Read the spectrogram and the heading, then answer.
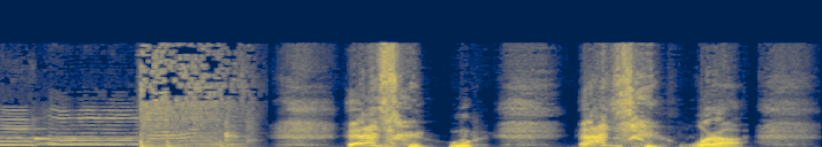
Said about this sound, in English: What a horrible time to sneeze. Like right in the intro, like I didn't have to sneeze at all. And then as soon as the intro happened, I just had like a flurry of sneezes.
